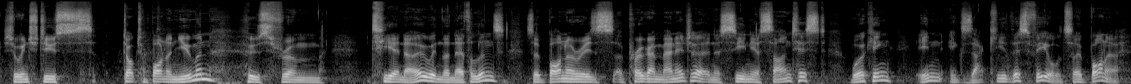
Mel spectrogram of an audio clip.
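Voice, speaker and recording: A man's voice: medium pitch, expressive, normal speed, darkish tone. A man hosting a seminar, briefly and plainly introducing the next speaker. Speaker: seminar host.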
